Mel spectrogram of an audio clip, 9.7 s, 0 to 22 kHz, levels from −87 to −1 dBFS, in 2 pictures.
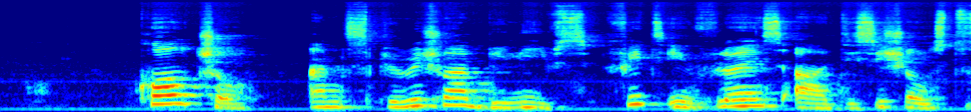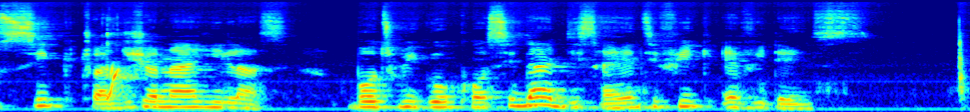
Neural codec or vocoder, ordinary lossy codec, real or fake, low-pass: none; none; real; none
